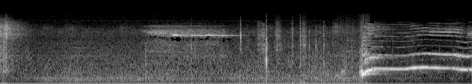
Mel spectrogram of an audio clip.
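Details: Jade, a Dobermann, complains that she wants a different, tastier food. After quiet rustling and a faint high tone, a sudden loud harmonic whine starts and holds steady to the end, indoors.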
